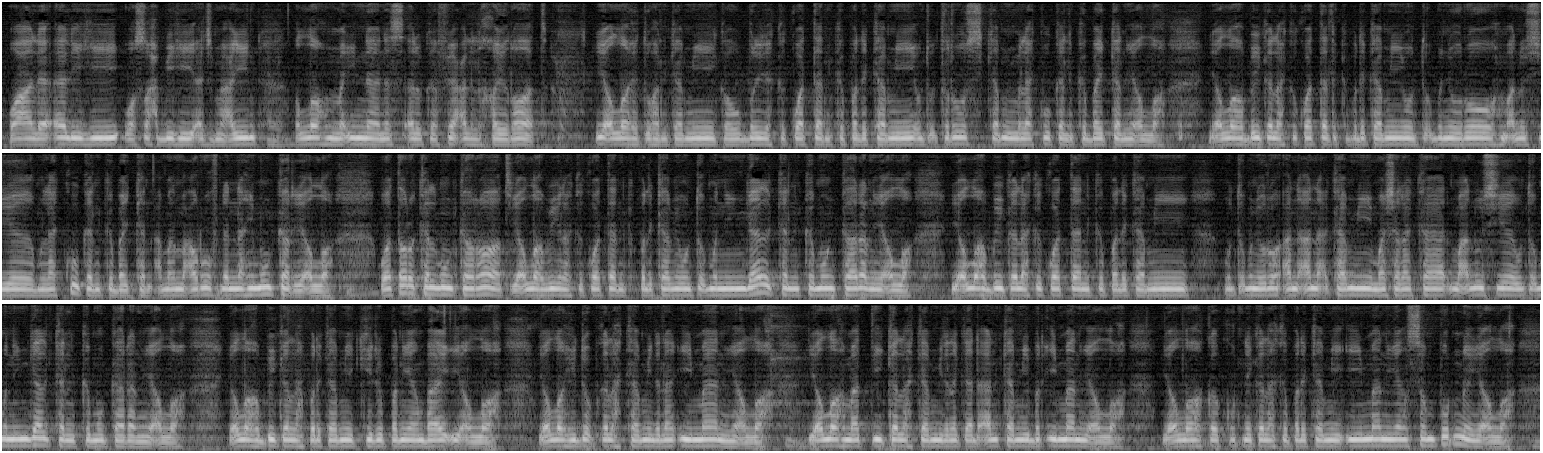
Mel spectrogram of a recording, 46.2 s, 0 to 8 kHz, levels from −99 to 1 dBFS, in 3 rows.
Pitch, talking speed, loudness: 230 Hz, 150 wpm, -26 LUFS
